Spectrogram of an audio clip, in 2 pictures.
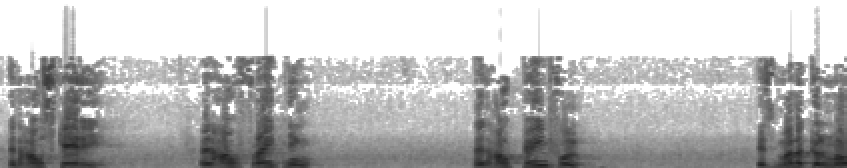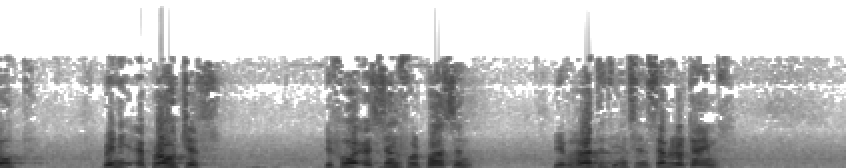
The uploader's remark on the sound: Jumuah lecture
